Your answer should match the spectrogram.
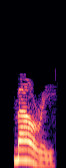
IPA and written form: mɑːɔːriː (Maori)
